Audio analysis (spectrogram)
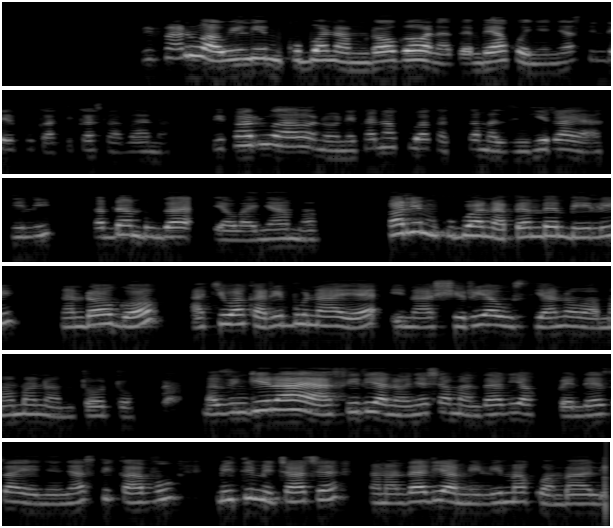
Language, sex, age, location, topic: Swahili, female, 18-24, Nairobi, government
